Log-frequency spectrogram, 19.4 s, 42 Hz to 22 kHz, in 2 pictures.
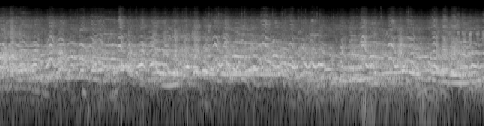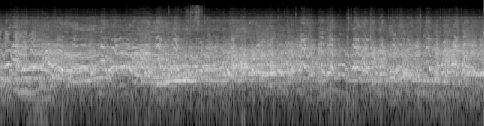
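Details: Gray wolf family at Higashiyama Zoo howling together: two parents with three young born 2010 and three born 2011, a dense chorus of overlapping wavering howls sustained throughout, voices rising and falling around each other.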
